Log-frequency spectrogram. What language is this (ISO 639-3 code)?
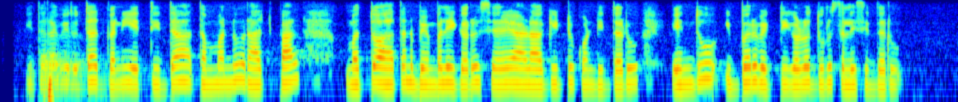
kan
